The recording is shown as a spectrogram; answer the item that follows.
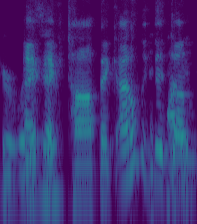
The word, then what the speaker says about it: ectopic: Epitopic or what is it? Ectopic.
